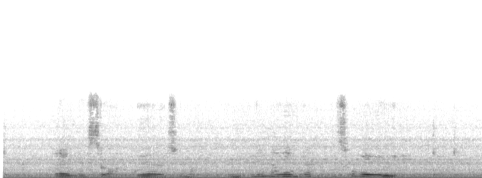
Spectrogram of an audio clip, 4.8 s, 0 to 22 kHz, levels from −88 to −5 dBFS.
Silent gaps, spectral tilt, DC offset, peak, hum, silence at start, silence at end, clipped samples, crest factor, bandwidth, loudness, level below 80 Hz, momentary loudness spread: none; -7 dB/octave; under 0.1%; -18 dBFS; none; 0 s; 0 s; under 0.1%; 18 dB; 10.5 kHz; -35 LUFS; -70 dBFS; 13 LU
